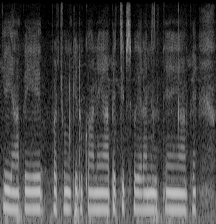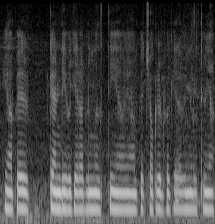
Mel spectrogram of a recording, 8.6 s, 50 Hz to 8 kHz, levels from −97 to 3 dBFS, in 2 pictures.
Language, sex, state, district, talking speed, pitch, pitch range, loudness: Hindi, female, Uttar Pradesh, Gorakhpur, 215 wpm, 180 Hz, 180-185 Hz, -28 LUFS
